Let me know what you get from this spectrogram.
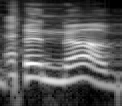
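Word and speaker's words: Pnub: No, it's literally Penub. That's how they pronounce it.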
